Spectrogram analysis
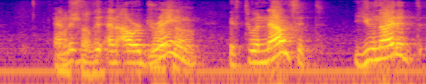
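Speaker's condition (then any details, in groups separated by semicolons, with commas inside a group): No condition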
